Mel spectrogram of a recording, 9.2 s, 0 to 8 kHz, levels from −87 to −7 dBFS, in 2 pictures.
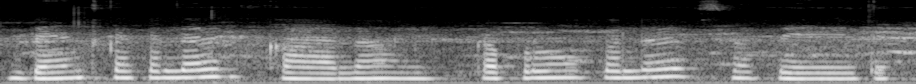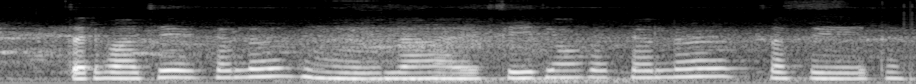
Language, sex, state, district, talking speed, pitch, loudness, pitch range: Hindi, female, Rajasthan, Bikaner, 130 wpm, 225 Hz, -18 LUFS, 210-245 Hz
